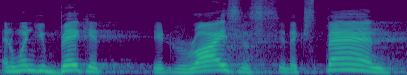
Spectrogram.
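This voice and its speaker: Expressive and a little slow, a young man's high, fairly bright voice carries through a large church or university auditorium with long hall reverb. He is a student speaker from Myanmar preaching a sermon to students, chatty and direct, asking the crowd questions.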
